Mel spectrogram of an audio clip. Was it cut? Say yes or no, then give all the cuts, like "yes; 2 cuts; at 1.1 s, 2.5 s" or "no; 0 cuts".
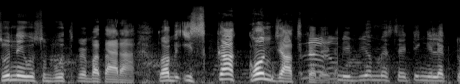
yes; 1 cut; at 3.4 s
